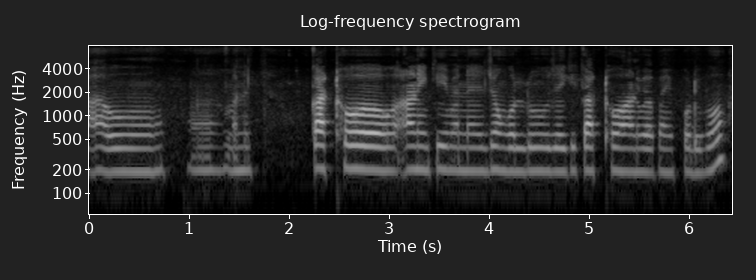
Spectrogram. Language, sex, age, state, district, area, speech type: Odia, female, 45-60, Odisha, Mayurbhanj, rural, spontaneous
